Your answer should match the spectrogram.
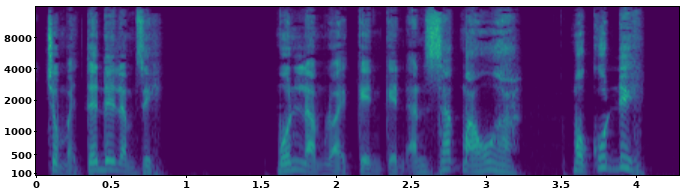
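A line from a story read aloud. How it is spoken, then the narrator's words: Angry scolding shout. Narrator (Vietnamese): ông Bình Mặc quát mắng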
